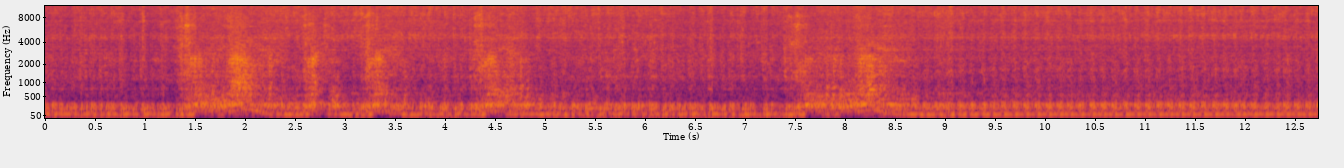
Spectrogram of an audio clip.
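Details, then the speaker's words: Suzuki GS550 cafe racer, previously running on three cylinders with cylinder 3 dead, after carb strip and reassembly: steady, even four-cylinder idle with sharp throttle blips, no missing beats; all pipes hot, all cylinders firing. "they're all hot to touch now so all four cylinders are working and it sounds bloody good really bloody good"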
